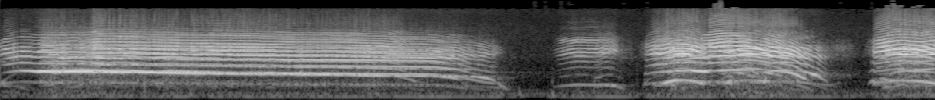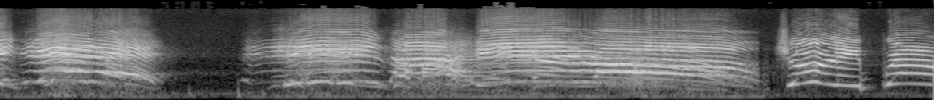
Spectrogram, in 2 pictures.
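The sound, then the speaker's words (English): A crowd of children shrieks and yells in loud, high-pitched bursts, starting with one long sustained scream, then choppy waves of overlapping cheering and squealing. “You've never heard so much shrieking and yelling in all your life.”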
